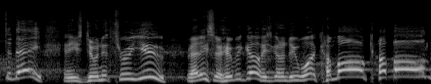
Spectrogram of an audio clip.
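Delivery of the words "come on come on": high, drawn-out urging; rallying call. Real, not acted. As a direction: rouse the crowd to join in. Rallies congregation to join in.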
